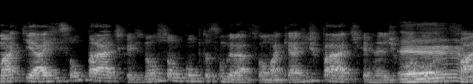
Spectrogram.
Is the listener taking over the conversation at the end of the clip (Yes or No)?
No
